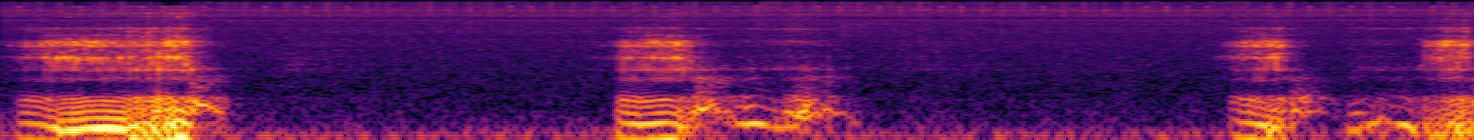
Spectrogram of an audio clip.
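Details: Loud, low, rattling snores recurring about every three seconds, with quieter breathing between them.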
